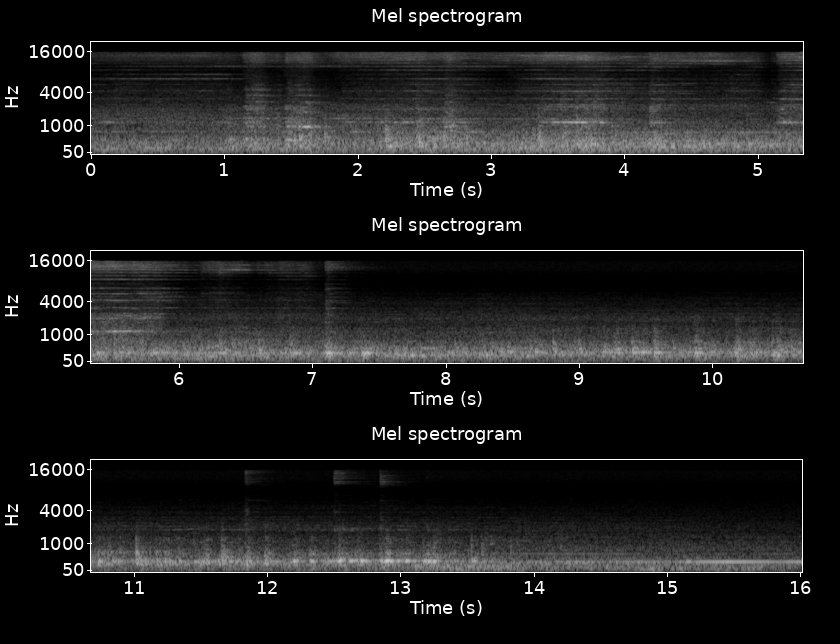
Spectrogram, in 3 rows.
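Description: Passenger train, an ÖBB class 2016 diesel locomotive with Cityshuttle coaches, rolling into the station. The wheels squeal and hiss for the first several seconds, then a steady low hum takes over, with a few clicks about twelve seconds in.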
